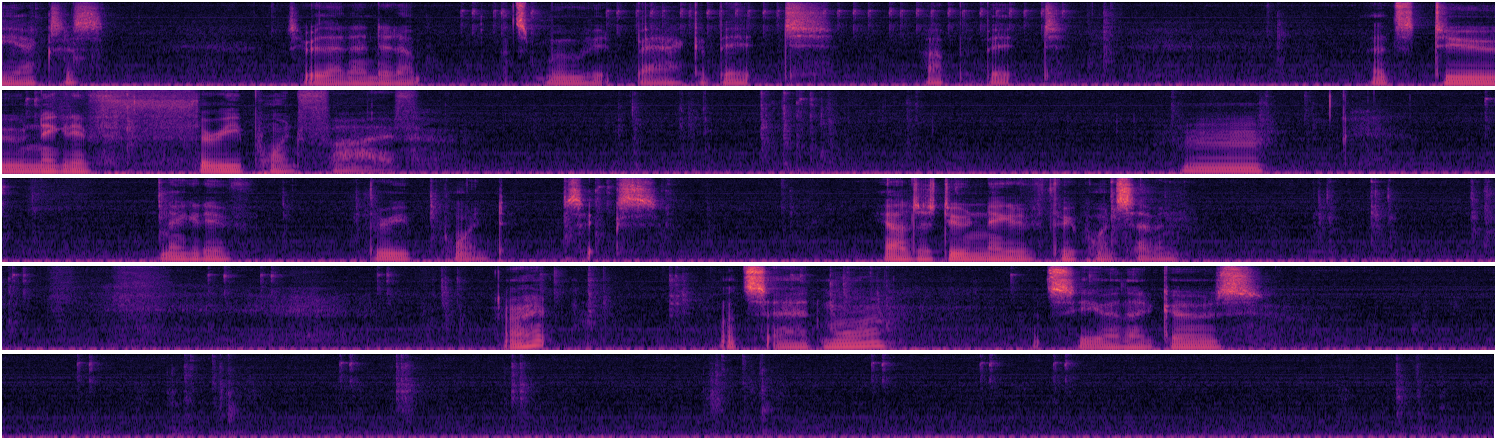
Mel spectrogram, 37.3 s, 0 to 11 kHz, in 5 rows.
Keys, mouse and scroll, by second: 5.6-11.7 drag, 11.7-12.9 middle drag, 12.9-17.0 drag, 17.0-23.6 middle drag, 23.6 drag, 24.5 a, 25.3-27.7 middle drag, 29.6-30.6 middle drag, 36.9 Tab.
